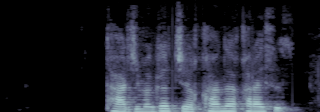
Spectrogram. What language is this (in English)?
Uzbek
